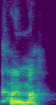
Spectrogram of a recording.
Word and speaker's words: COMA: That workshop was called COMA, to rhyme with monophoma, and that COMA referred to or stood for City of Music and Art.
